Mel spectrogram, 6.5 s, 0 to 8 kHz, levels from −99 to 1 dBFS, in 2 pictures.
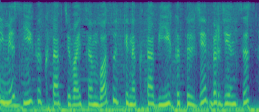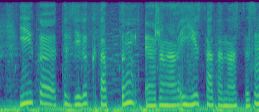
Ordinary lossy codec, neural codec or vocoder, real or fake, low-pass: none; none; real; 7.2 kHz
